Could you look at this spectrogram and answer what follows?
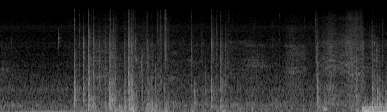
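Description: A handful of sharp knocks and thumps of actors' feet on a stage floor as they climb down and jump. Music comes in loudly near the end.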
